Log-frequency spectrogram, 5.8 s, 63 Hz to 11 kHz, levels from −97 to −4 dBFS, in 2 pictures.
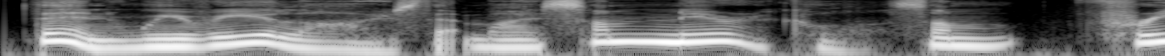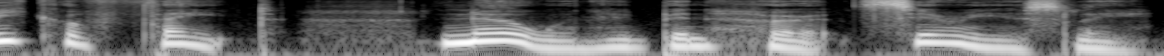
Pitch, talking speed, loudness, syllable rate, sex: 170 Hz, 175 wpm, -18 LUFS, 4.7 syllables/s, female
